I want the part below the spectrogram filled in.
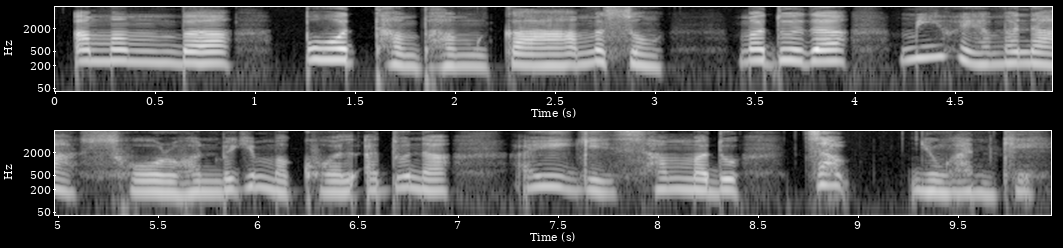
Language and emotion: Manipuri, fearful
